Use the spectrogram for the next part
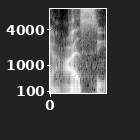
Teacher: عین کو واضح نکالیں گے، سین کو باریک سیٹی سے، یا مدہ ہے تو وقفاً را کو باریک پڑھیں گے، ملانے کی صورت میں را کو موٹا پڑھا جائے گا۔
